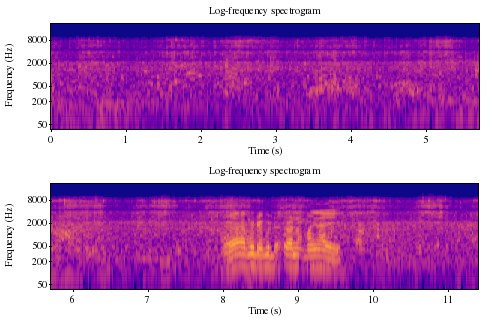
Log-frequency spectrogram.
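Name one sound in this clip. A pickup truck drives through floodwater, its wheels pushing water aside.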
